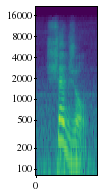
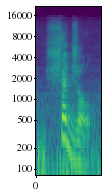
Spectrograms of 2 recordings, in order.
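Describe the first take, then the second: First: It is said in a British accent. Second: The same.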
